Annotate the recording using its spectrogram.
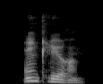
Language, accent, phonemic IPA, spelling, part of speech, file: French, France, /ɛ̃.klyʁ/, inclure, verb, LL-Q150 (fra)-inclure.wav
- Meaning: 1. to include 2. to enclose (attach document, file) 3. to feature (important aspect, design, information, event)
